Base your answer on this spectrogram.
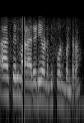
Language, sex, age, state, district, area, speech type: Tamil, female, 45-60, Tamil Nadu, Kallakurichi, urban, conversation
